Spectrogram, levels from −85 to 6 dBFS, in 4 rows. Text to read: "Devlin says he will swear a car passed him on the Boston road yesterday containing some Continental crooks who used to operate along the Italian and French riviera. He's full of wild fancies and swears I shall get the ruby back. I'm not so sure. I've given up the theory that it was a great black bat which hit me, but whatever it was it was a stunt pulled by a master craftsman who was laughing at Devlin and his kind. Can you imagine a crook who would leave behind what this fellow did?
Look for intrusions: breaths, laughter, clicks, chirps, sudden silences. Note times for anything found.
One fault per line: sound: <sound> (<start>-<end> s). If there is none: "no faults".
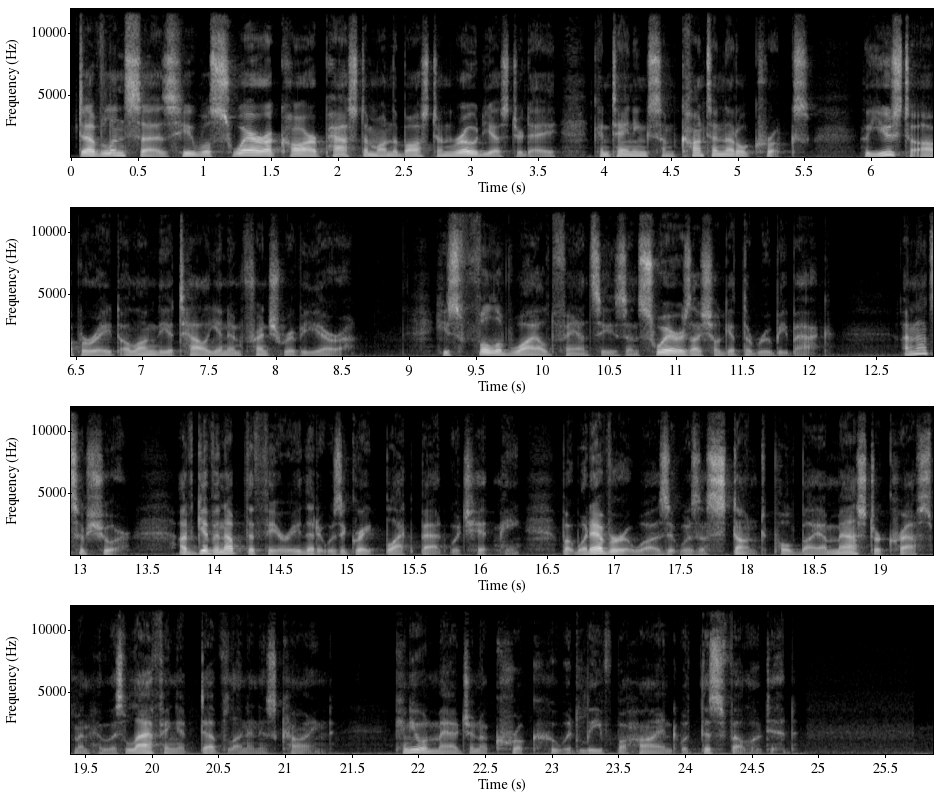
no faults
